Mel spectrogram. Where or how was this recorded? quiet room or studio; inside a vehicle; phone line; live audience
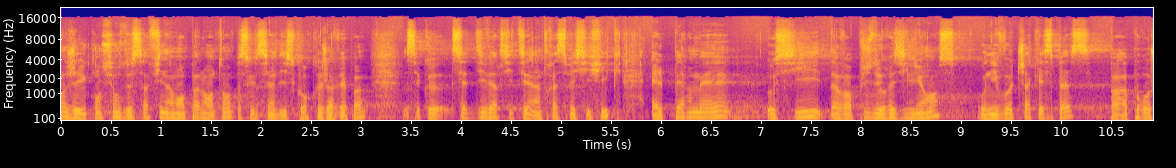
live audience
